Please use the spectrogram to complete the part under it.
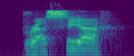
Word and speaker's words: Brescia: Okay, so then we had, let's see, February 4th, 2024, in Brescia, Italy.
